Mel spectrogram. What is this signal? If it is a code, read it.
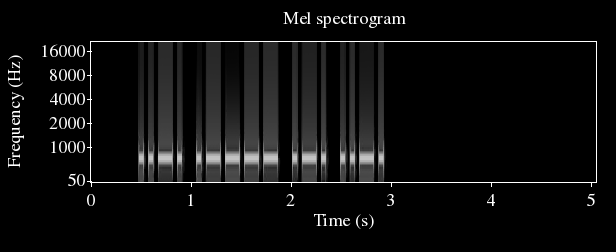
Morse code, heard as a keyed tone, about 25 wpm, 700 Hz. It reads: F1RF
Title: DXCC-100 Call Signs - 4 Characters - Repeated 2x - 25wpm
